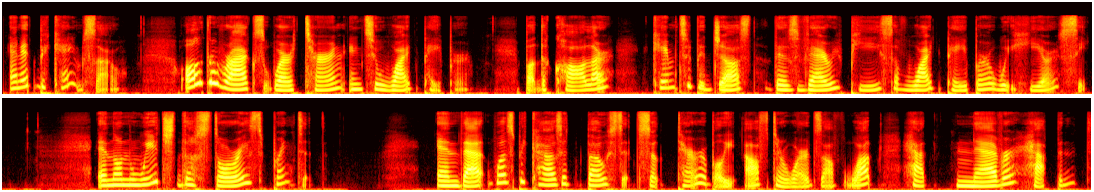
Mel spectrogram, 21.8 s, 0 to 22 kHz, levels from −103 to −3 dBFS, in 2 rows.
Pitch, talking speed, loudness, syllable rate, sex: 235 Hz, 140 wpm, -22 LUFS, 4.6 syllables/s, female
